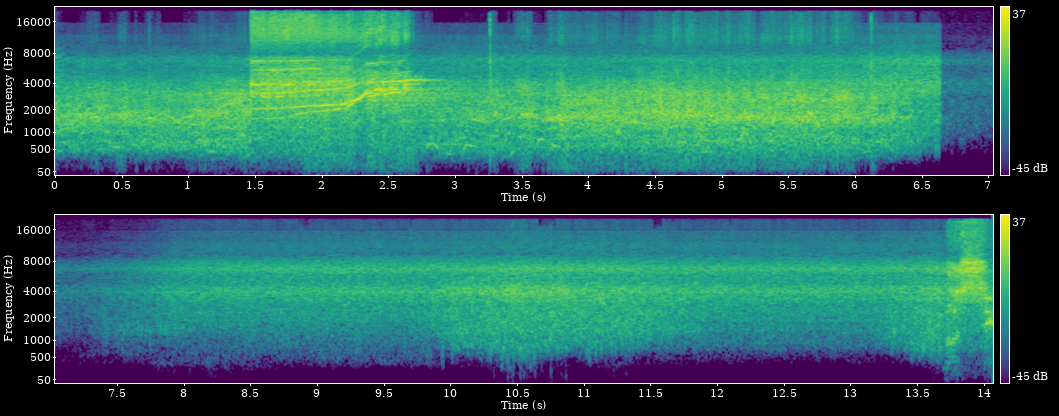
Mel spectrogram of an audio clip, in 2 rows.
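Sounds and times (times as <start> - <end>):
steady rushing hiss: 6.2 - 14.0.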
